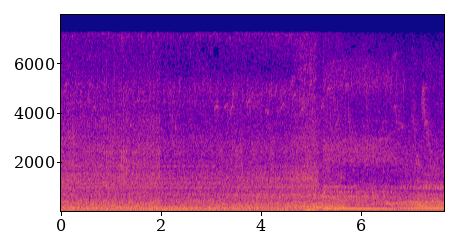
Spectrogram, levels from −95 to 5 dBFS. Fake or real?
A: real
